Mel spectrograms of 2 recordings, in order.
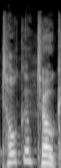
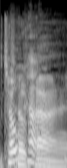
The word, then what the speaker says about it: Tokheim: Is that how you say it, Tolkien? Tokheim. Tokheim. Yeah.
